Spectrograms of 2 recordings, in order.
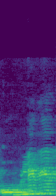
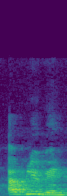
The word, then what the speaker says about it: oblivion: ओ लिखा है तो ये ओब्लिवियन नहीं पढ़ोगे आप इसको, ये अ पढ़ोगे, ऑब्लिवियन पढ़ोगे आप, ओके।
